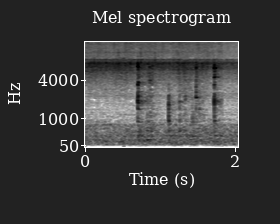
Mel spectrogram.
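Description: Onions dropped into melted butter in a pan, giving a soft steady sizzle with a few light stirring scrapes and clicks, close and fairly quiet with no talking.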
